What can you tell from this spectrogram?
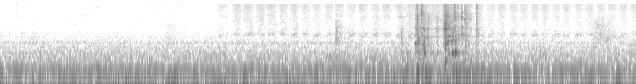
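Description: Hands rubbing together, a soft dry hiss, followed by a couple of sharp slapping strokes about four seconds in, over a steady low hum.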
